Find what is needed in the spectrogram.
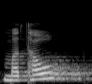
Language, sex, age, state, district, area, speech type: Manipuri, female, 30-45, Manipur, Kakching, rural, read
